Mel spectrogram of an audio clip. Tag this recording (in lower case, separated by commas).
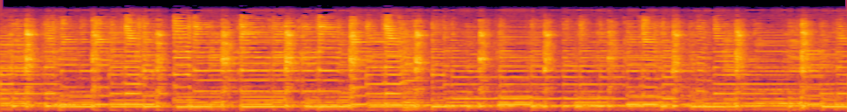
plucked string instrument, music, strum, guitar, musical instrument, playing acoustic guitar, acoustic guitar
